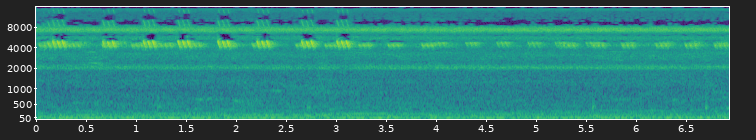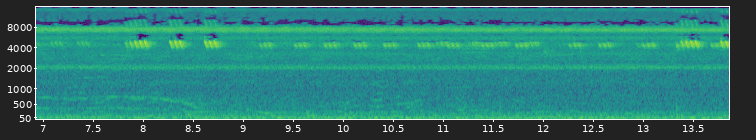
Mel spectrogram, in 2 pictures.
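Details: Night-time crickets at a campsite beneath a starry sky give a steady train of bright, clipped chirps, roughly two per second, with occasional louder clustered bursts, set against a low wash of water and crackling fire.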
